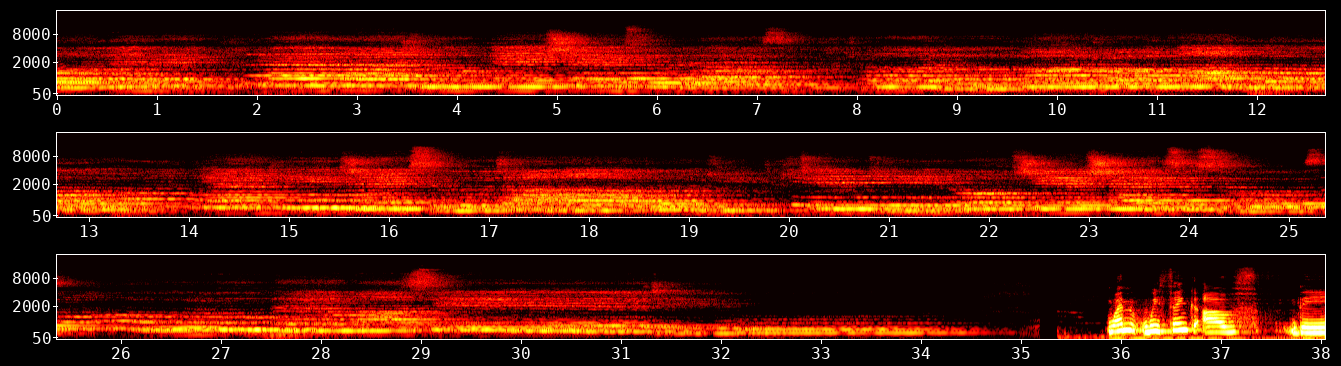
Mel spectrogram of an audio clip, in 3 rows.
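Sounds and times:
voices singing devotional chant: 0:00.0 - 0:35.2.

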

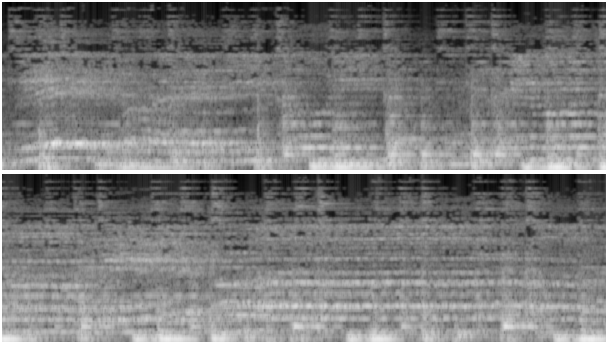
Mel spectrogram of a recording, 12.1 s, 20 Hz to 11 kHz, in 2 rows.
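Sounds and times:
devotional folk singing: 0:00.0 - 0:12.0.

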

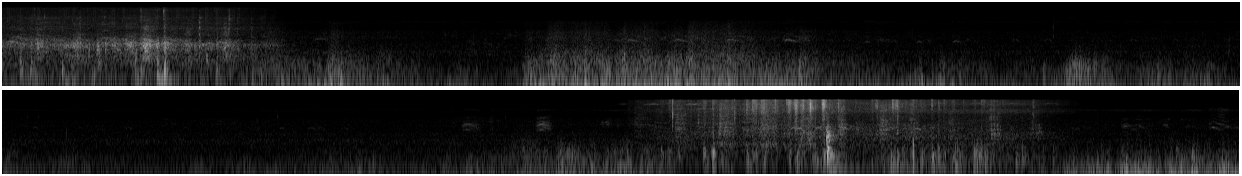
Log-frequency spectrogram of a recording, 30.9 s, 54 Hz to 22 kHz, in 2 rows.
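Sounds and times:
horse hoofbeats on grass: 0:00.0 - 0:03.5, 0:23.4 - 0:28.7
wind rumbling on microphone: 0:00.0 - 0:30.9.

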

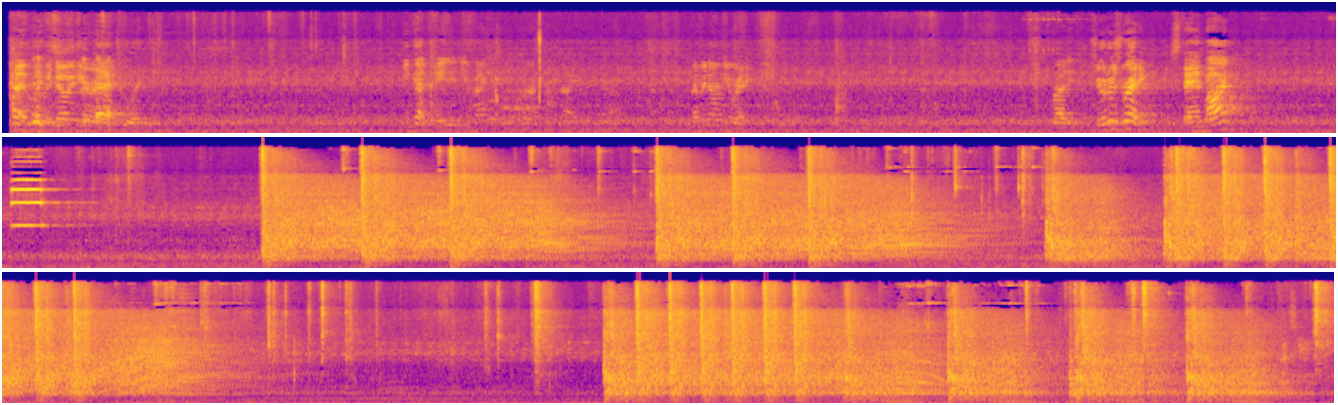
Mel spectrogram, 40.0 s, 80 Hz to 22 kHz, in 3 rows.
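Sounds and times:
handgun shots echoing: 0:15.9 - 0:30.2, 0:32.0 - 0:40.0.

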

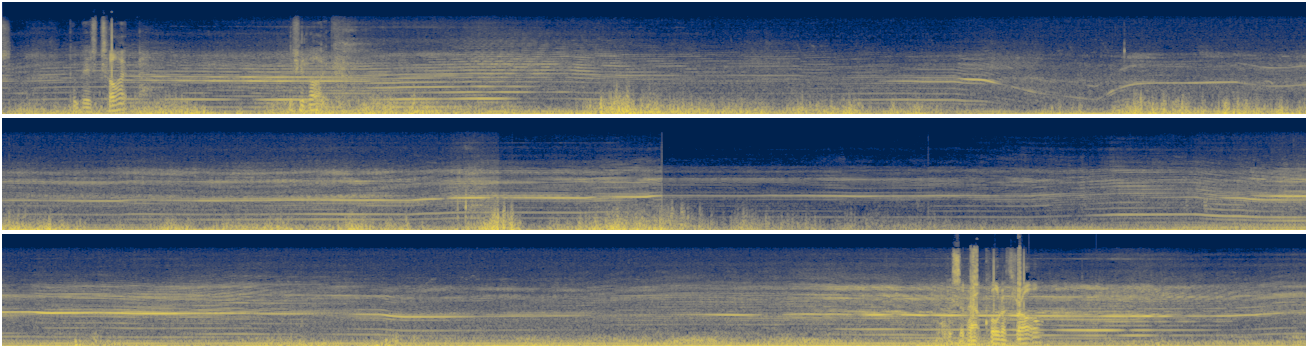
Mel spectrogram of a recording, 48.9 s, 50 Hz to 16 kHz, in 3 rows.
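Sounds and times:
electric motor and propeller whine: 0:00.0 - 0:48.9
wind buffeting microphone: 0:00.0 - 0:48.9.

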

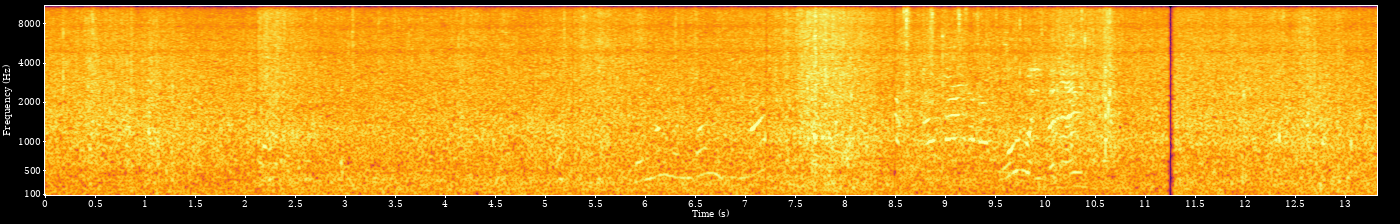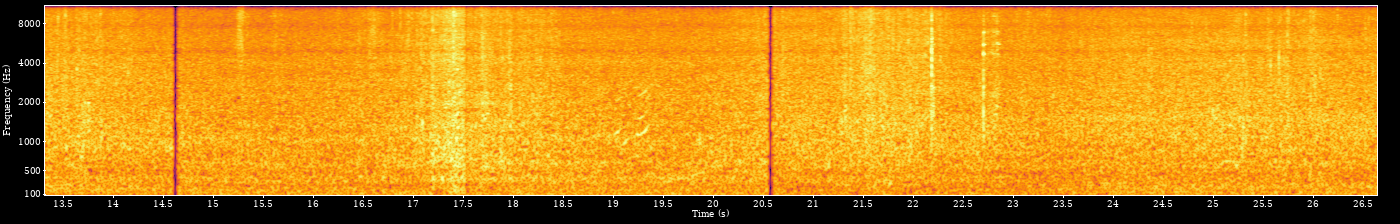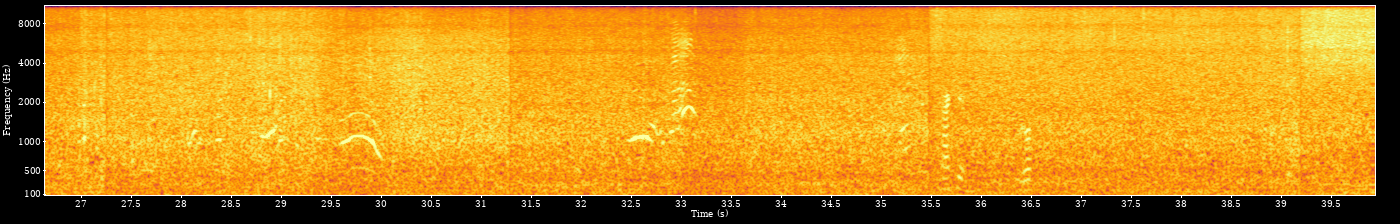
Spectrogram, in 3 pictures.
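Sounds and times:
river rushing over rocks: 0:00.0 - 0:39.9.

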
